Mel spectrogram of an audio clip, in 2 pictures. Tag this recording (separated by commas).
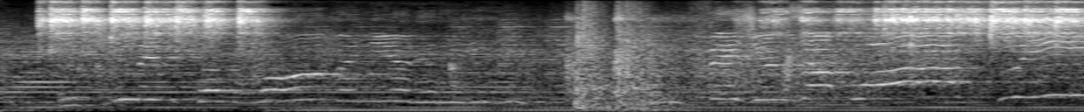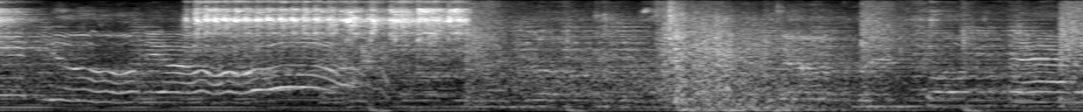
playing tambourine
